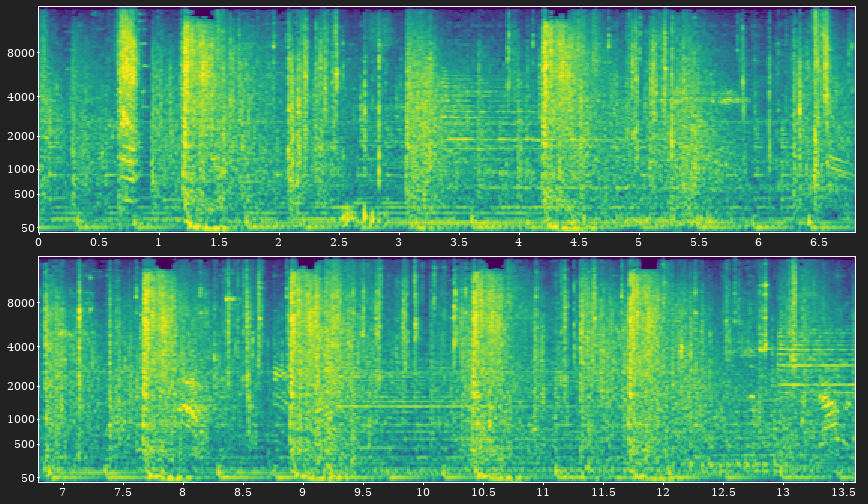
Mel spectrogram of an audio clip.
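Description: Dense gunfire in the Red Dead Online western game, with rapid overlapping shots and bursts keeping up a loud, constant barrage for the whole stretch. Voices talk over the shooting now and then.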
